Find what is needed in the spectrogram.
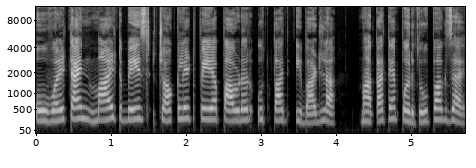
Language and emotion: Goan Konkani, neutral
